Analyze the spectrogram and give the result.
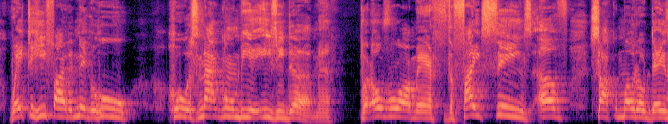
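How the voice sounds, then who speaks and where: Giving casual hype commentary on anime, this host speaks in a high, darkish voice. He leans heavily on slang and swearing and says things over again to drive his points home.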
